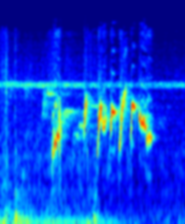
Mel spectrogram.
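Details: Red-whiskered bulbul phrase for stirring birds or decoying: a swooping whistle followed by a quick run of five fluty, bouncing notes ending in a falling slur, with a faint continuous high whine.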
